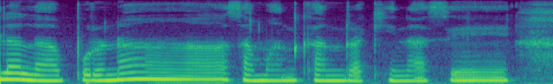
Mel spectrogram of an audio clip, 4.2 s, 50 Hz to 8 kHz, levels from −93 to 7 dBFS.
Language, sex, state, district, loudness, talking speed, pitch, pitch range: Nagamese, female, Nagaland, Kohima, -13 LUFS, 85 wpm, 190 Hz, 180-225 Hz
